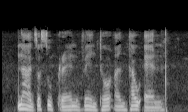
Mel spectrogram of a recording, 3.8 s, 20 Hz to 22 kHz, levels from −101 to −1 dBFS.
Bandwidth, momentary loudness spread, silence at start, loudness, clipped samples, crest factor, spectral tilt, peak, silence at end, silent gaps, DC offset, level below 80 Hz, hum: 8 kHz; 7 LU; 0.35 s; -27 LUFS; under 0.1%; 24 dB; -4.5 dB/octave; -4 dBFS; 0.45 s; none; under 0.1%; -54 dBFS; none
